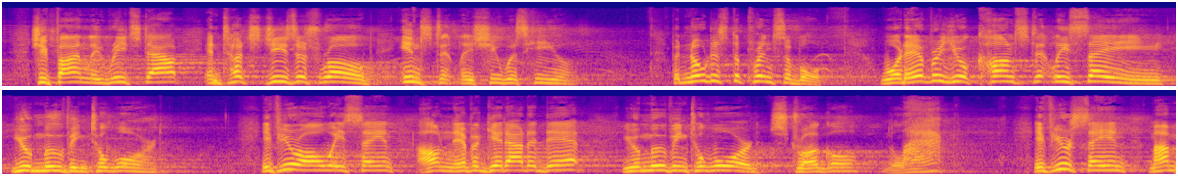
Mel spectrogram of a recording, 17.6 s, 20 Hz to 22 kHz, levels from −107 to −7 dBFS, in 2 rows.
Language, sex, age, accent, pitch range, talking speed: English, male, 50-69, American, 180-225 Hz, 145 wpm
